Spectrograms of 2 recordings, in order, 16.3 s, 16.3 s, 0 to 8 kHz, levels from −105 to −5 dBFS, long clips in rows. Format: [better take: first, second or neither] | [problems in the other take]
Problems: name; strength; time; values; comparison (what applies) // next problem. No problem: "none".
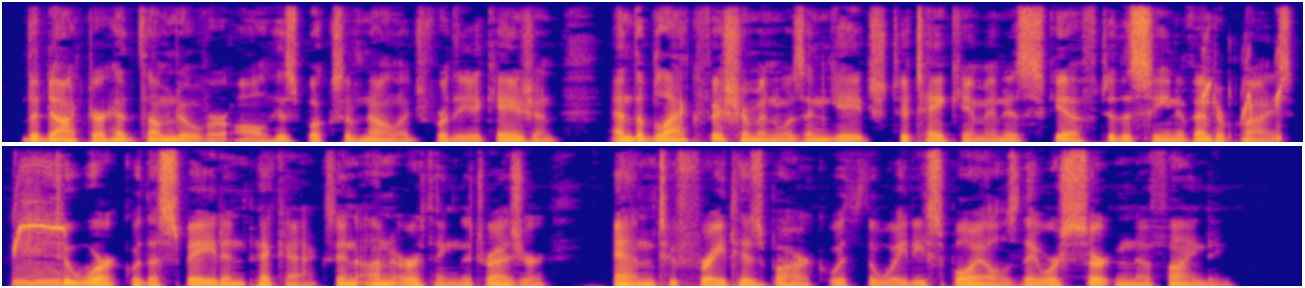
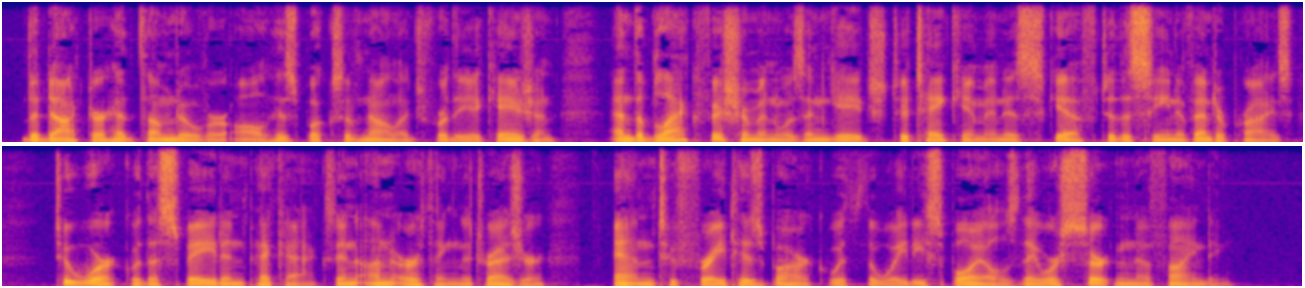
second | noise reduction (classical method Wiener filter)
